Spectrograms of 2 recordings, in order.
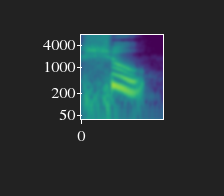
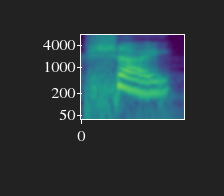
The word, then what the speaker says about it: Scheu: Sixth, the poet says that his name is pronounced as the word shy. Answer, when it comes to pronouncing my name, I am shy.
